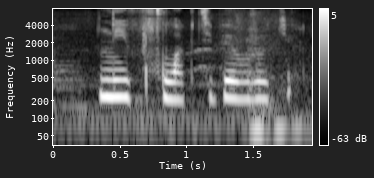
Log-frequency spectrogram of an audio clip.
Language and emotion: Russian, angry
